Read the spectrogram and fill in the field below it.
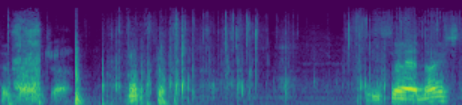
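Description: Plastic wrap crinkles and tears as hands open a box.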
